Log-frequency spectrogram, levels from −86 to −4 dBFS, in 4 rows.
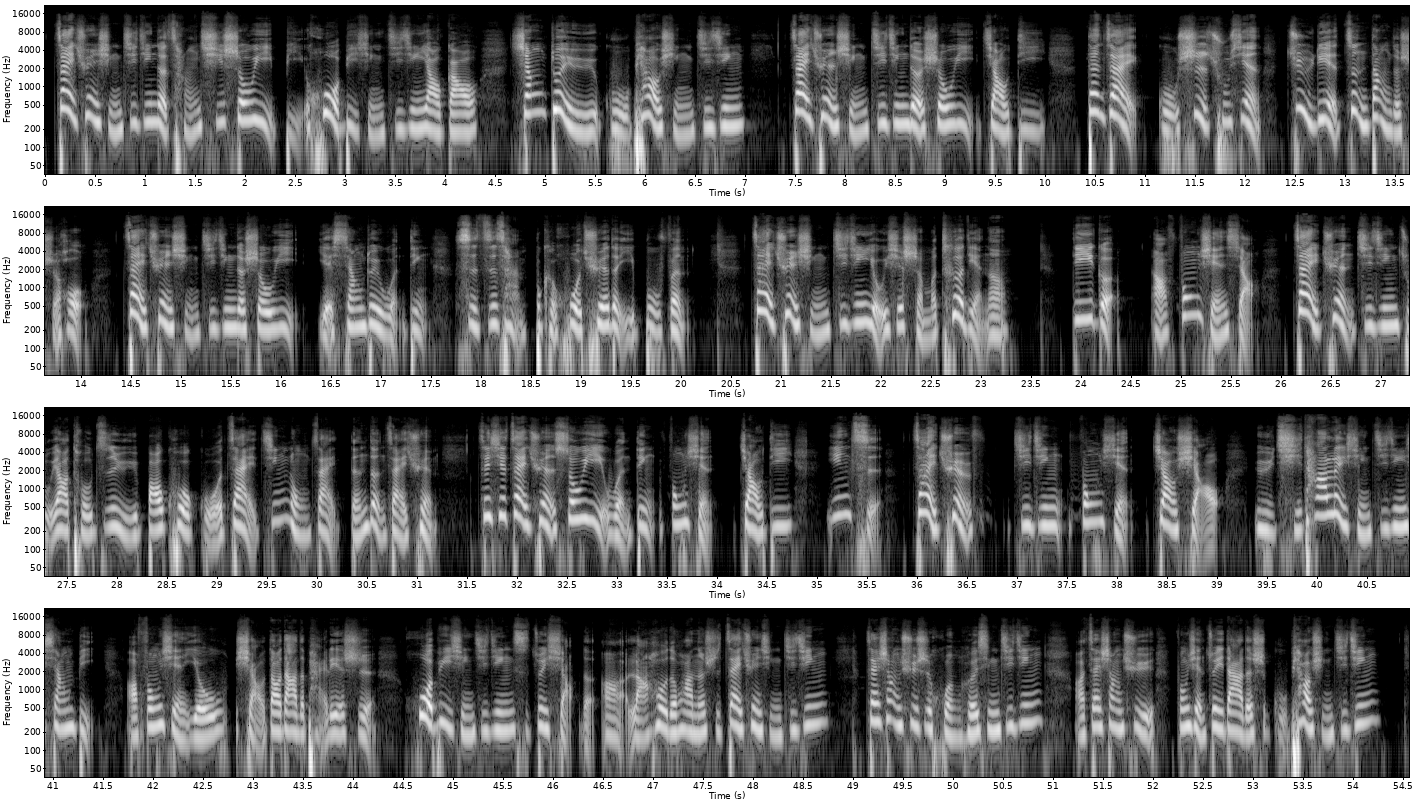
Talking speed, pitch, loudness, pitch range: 220 characters per minute, 230 Hz, -22 LUFS, 200-265 Hz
